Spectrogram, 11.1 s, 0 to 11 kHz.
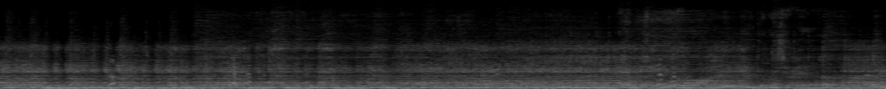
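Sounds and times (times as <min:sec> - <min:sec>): rock band music: 0:00.0 - 0:11.0.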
